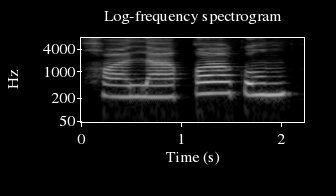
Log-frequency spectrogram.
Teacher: خا ہیوی لام لائٹ قا پھر ہیوی اور کم پھر لائٹ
